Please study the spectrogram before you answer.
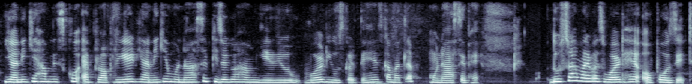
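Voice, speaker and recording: A woman giving a recorded English vocabulary lecture, speaking slowly and deliberately and often checking that her students follow. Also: fairly high pitch, dry recording. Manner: slow, deliberate, reads example sentences even more slowly; repeats "theek hai" to check understanding. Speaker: English teacher.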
